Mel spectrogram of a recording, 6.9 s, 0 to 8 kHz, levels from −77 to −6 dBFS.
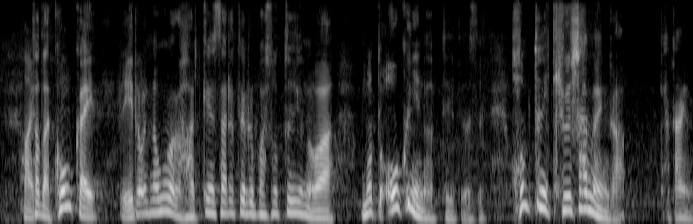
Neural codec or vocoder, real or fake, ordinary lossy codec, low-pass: codec, 16 kHz, 4 kbps, X-Codec, HuBERT features, trained on general audio; fake; none; none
